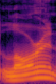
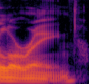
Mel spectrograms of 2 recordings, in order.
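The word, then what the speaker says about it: Laurene: Is it Lauren or Lorraine? Oh, maybe it is Lorraine. I thought it was Lauren. I mean, it's E-N-E.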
